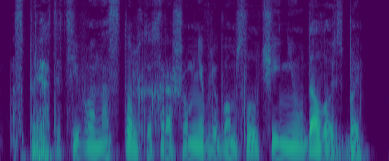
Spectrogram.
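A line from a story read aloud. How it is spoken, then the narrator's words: Quiet answer. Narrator (Russian): так же тихо ответила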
